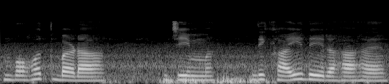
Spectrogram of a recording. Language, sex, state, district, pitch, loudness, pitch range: Hindi, female, Chandigarh, Chandigarh, 195 Hz, -18 LUFS, 185-215 Hz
